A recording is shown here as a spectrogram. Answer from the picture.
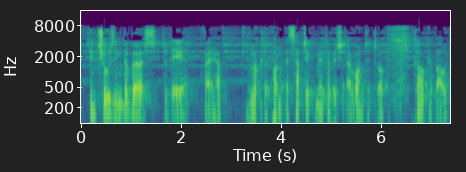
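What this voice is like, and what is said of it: Strong German accent. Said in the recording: “My mother tongue is not English ... my English is a little faulty. It will have a very strong German accent.”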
